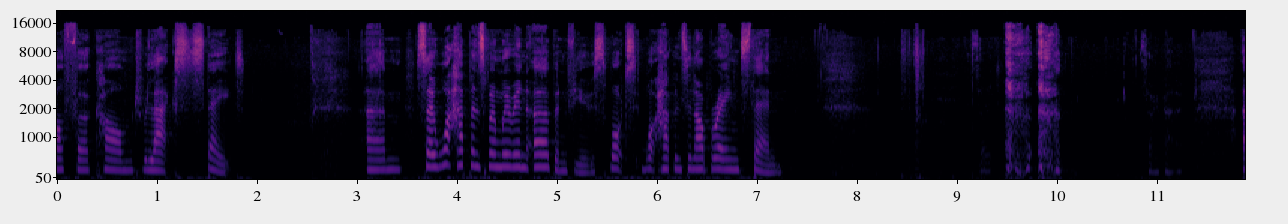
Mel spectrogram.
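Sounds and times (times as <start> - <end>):
speech: 0.0 - 1.9, 3.1 - 7.9
faint breathy noises: 2.2 - 3.0, 7.6 - 8.2, 11.4 - 11.8
muffled coughs away from microphone: 9.5 - 10.2.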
